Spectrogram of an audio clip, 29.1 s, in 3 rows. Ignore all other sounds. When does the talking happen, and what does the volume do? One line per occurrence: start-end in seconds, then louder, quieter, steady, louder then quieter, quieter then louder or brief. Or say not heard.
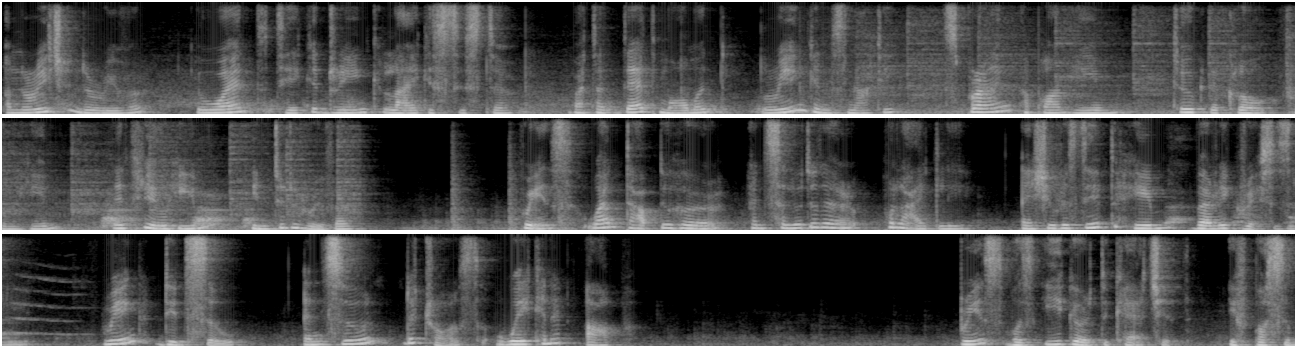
0.0-12.3 steady
13.6-24.1 steady
26.6-29.0 brief.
